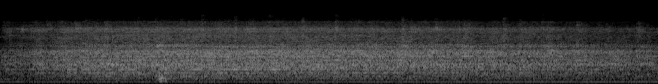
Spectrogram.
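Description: Audience applauding in a large hall. The clapping swells over the first second, holds steady, and begins to thin out near the end.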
